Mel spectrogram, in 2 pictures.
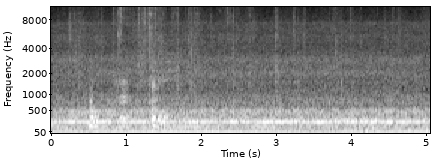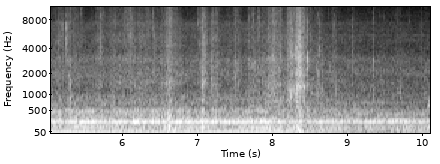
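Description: Steady hum of supermarket freezer cabinets, with a few faint knocks and a brief rustle about eight seconds in as a glass freezer door is opened and a pizza box taken out.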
